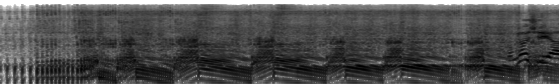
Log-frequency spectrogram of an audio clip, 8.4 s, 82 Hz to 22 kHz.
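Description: Sherko Black Panther 2010 motorcycle fitted with an aftermarket silencer, kicked over and firing up, then settling into a loud, steady, rattly idle with repeated throttle blips, close by.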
